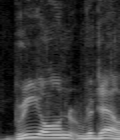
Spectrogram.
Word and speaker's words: Bréon Rydell: Say hello and we welcome our first set of guests to the studio, and it's Bréon Rydell.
